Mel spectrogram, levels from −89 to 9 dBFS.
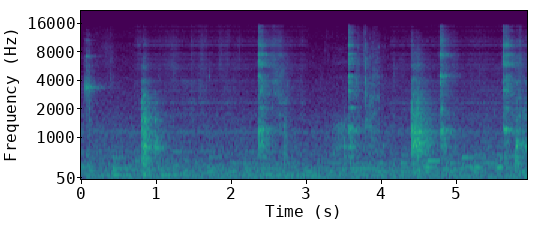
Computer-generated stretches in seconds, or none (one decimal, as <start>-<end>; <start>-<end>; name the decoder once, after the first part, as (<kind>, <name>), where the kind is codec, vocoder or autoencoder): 0.7-3.0 (autoencoder, DAC-VAE); 4.1-6.0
